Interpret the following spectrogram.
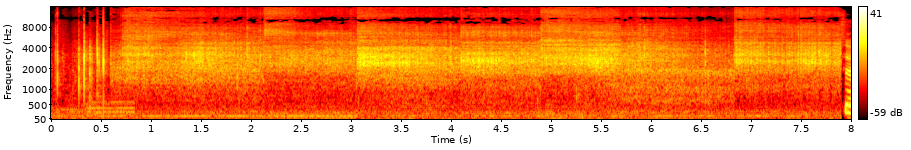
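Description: Tiny glass seed beads pouring and rattling out of small plastic bags into a clear plastic compartment bead box, with the bags crinkling. It is a continuous hissy rattle that jumps abruptly in loudness several times.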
